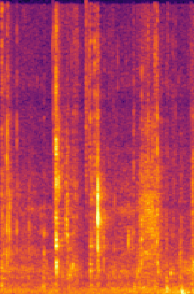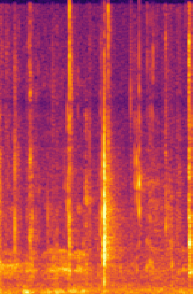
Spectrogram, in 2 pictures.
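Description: Faint chewing of tacos, with scattered small clicks and mouth noises; the sharpest click comes about four seconds in.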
